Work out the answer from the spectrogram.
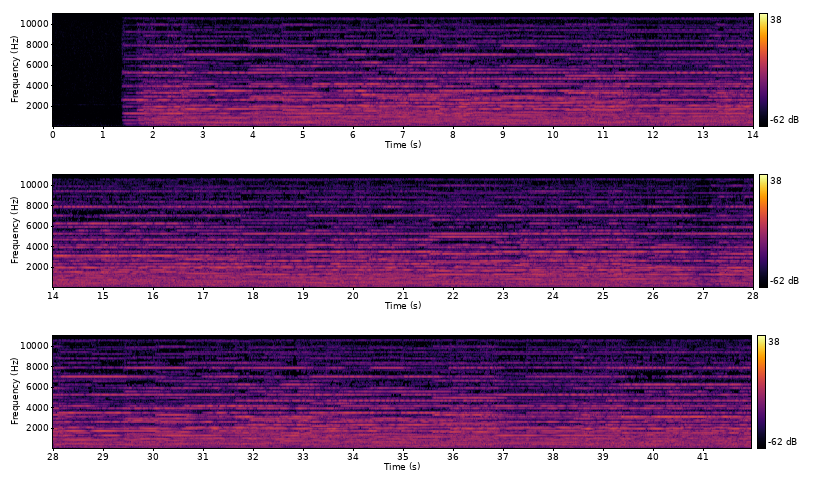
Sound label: organ, wer nur den lieben gott lasst walten; organ and coral pieces; j s bach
